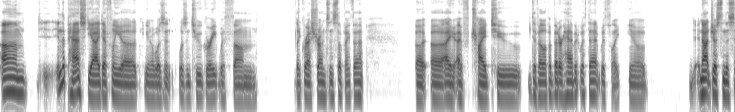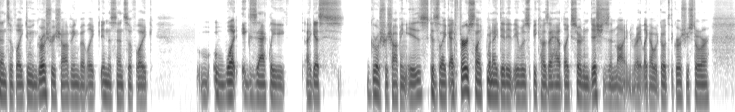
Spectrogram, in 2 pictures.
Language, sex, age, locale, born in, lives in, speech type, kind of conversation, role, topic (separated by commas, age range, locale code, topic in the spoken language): English, male, 25-29, en-US, United States, United States, conversation, advice, user, How can I manage my budget and reduce stress when I'm worried about covering next month's bills?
